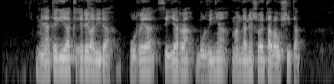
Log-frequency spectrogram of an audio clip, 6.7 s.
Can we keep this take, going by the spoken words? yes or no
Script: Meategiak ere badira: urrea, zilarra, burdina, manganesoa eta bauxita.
yes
